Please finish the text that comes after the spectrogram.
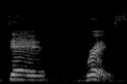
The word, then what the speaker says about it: Adairess: Adairess. Y'all can say Mercedes and Porsche and shit. I feel like you're missing some letters in your name. Adairess.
